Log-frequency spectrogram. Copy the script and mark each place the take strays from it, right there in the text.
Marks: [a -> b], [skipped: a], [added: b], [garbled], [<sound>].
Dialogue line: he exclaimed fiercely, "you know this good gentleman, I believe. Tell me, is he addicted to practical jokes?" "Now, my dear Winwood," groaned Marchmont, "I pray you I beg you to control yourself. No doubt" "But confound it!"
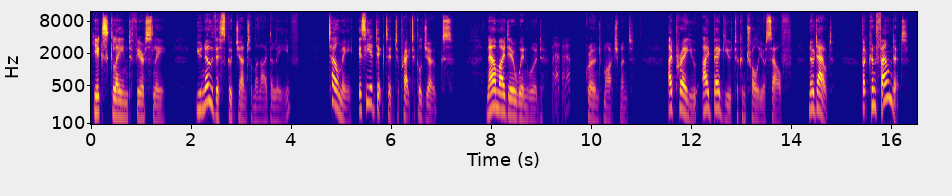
he exclaimed fiercely, "you know this good gentleman, I believe. Tell me, is he addicted to practical jokes?" "Now, my dear Winwood," [laugh] groaned Marchmont, "I pray you I beg you to control yourself. No doubt" "But confound it!"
